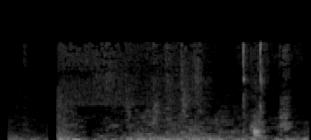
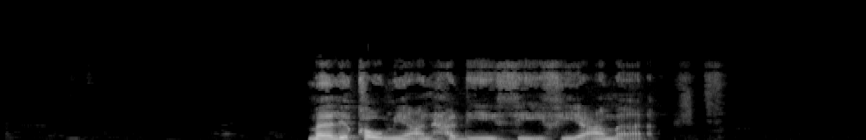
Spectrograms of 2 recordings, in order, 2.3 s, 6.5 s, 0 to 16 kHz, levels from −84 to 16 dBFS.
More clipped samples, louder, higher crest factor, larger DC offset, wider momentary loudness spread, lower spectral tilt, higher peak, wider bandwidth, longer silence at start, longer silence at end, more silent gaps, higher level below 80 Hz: neither; second, -40 LUFS vs -20 LUFS; about the same, 20 dB vs 24 dB; neither; second, 8 LU vs 13 LU; about the same, -5.5 dB/octave vs -5 dB/octave; second, -20 dBFS vs 0 dBFS; first, 11.5 kHz vs 9.6 kHz; second, 0.05 s vs 2.3 s; second, 0 s vs 1.6 s; neither; about the same, -52 dBFS vs -56 dBFS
